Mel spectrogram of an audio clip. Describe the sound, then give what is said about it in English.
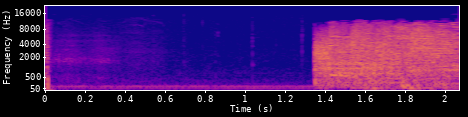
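After a low, quiet hum, a loud crash of a glass breaking, a sound from a music album, bursts in suddenly and fills the rest of the moment with bright, noisy debris, unaccompanied by any voices. “That was a glass breaking because that it was off of the album ….”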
